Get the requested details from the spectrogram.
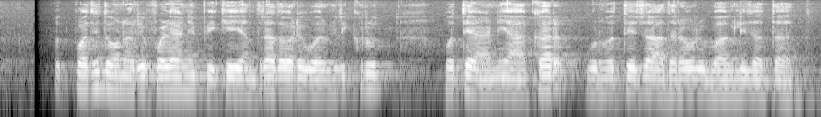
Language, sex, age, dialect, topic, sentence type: Marathi, male, 56-60, Standard Marathi, agriculture, statement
